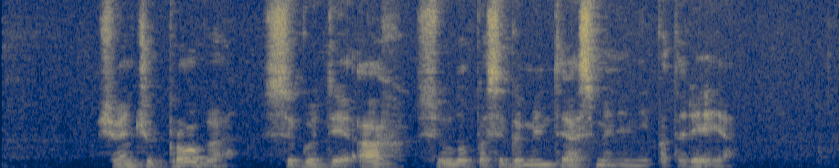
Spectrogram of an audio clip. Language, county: Lithuanian, Marijampolė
